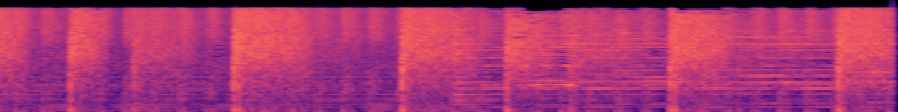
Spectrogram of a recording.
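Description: Synthwave electronic music: sharp, hissy snare-like hits on a steady beat, a little more than once a second, over held synthesizer chords. Brighter synth notes join about halfway through.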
